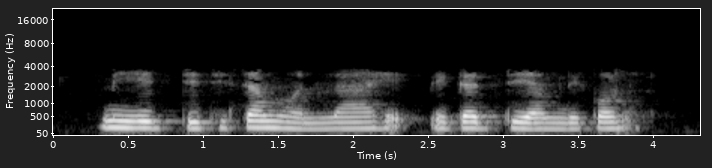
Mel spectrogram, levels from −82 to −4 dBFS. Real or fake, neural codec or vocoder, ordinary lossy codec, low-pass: real; none; AAC, 24 kbps; 3.6 kHz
